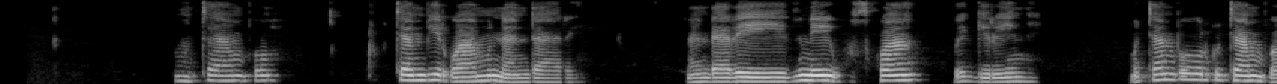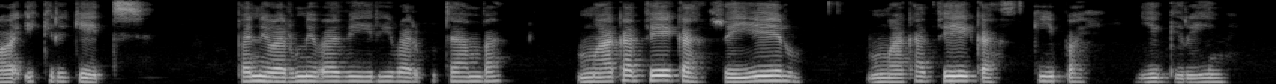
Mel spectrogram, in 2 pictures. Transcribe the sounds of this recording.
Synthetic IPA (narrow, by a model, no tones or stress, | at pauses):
mutambo̞ | uriku̥tambirwamun̤andaːre̞ | n̤andarerine̞iɦuswa | we̞ɡʱiɾiːni | mʔutambo̞urikutambraʔikriketi̥ | pane̞ʋarume̞ʋaʋiriʋarikutaːmba | mumweakab͡ve̞kaʐ̥e̞jeru | mumweakab͡vekaskipa | je̞ɡʱiriːni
